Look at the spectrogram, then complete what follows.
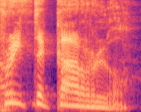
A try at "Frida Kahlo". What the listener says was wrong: singing it. Don't roll it. Frida.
